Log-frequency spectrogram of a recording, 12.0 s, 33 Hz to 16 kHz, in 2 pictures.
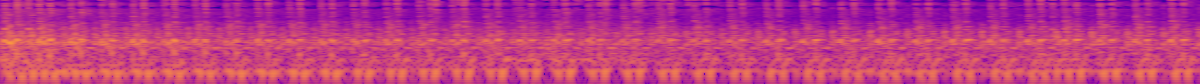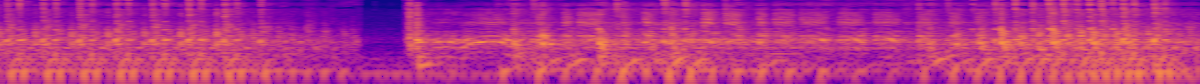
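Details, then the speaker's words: Previously seized Ford 4000 diesel tractor on starting fluid chugs unevenly near 170 per minute, stumbles, nearly dies, catches again; won't run steadily, owner suspects throttle and air, possible diesel leak, knocking noise noted. "Okay. So, that's definitely not running on a start for that extended period of time. And it's got to do with throttle and air. And I think I might have another problem. So, I'm not hugely worried about the knocky knocky noise yet."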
